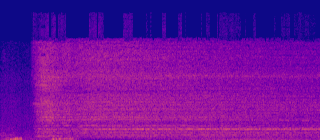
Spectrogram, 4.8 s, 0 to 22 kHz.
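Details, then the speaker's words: Vevor 5-ton (11,000 lb) air bag jack cranked again to lift a vehicle corner, a wheel right off the ground; a sharp burst of air, then a steady, even hiss as it rises quickly and easily with no straining. "look it's doing that easily it's not trying too hard it's fairly quick and that Wheels right off the ground"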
